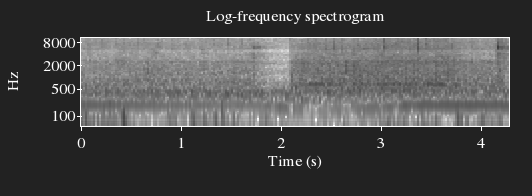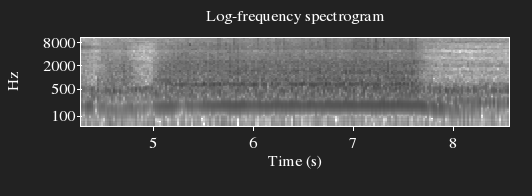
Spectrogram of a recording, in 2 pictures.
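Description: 1/16-scale RC Maus tank driving and turning on a hard floor: its electric drive motors and gearboxes whir over a steady hum. The whirring stops briefly about four seconds in and cuts off near the end, and each time the hum dips in pitch.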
